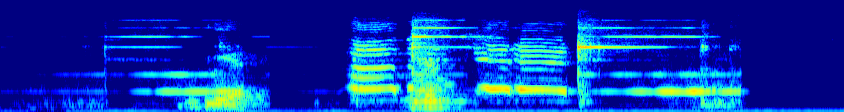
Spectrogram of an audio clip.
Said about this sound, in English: And if we could, I'm gonna ring the breakfast bell here, and we'll. Can you guys hear this if I do this?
